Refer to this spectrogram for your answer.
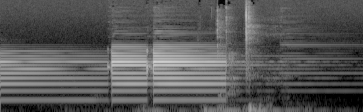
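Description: An electric guitar being tuned with an old Pitch Black tuner: one sustained, bright note rings steadily and is re-plucked several times, with a couple of sharper string attacks near the end. No one speaks.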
